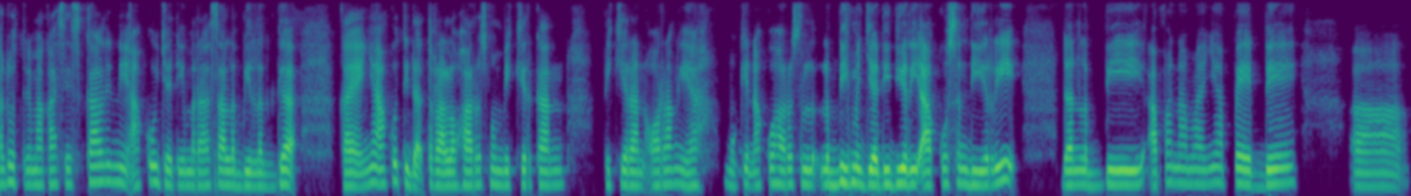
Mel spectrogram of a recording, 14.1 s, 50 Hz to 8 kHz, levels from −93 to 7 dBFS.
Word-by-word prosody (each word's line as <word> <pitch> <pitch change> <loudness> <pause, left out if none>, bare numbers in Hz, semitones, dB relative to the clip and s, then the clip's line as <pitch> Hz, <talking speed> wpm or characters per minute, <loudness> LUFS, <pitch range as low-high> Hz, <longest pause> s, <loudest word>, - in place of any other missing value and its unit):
Aduh 195 +3 -2
terima 170 -1 -4
kasih 175 0 -4
sekali 200 +3 -1
nih, 190 -3 -2
aku 195 +5 -2
jadi 165 -2 -3
merasa 160 +2 -1
lebih 160 -1 -1
lega. 155 +3 +1 0.4
Kayaknya 155 +3 +1
aku 205 +4 -2
tidak 180 -5 +1
terlalu 160 -2 +2
harus 170 0 0
memikirkan 165 0 -2 0.3
pikiran 165 -1 -2
orang 170 +2 -2
yah. 160 0 -4 0.2
Mungkin 165 -2 -6
aku 165 +3 -4
harus 175 0 -1
le 170 -1 +1
lebih 175 +2 +2
menjadi 170 -1 +6
diri 175 0 +6
aku 165 +2 +3
sendiri 175 - +1 0.5
dan 165 0 +3
lebih, 170 +1 +2
apa 160 +5 -3
namanya, 180 +1 -4
pede, 180 +1 +2 0.6
eee, 150 -1 -4
170 Hz, 145 wpm, -23 LUFS, 160-175 Hz, 0.6 s, menjadi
